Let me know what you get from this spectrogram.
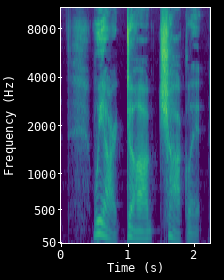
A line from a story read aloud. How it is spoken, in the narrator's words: Alex screamed it, his voice cracking slightly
